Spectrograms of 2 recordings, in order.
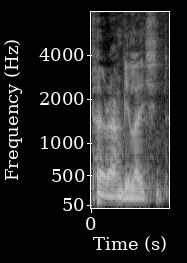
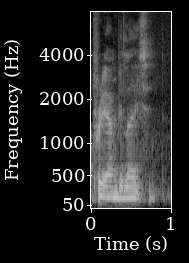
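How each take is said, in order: First: The word begins with the sounds 'per'. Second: The word begins with the sounds 'pre'. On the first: The speaker calls it right. "I think I should have said perambulation" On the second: The speaker calls it wrong. "not preambulation"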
